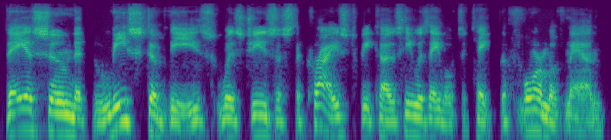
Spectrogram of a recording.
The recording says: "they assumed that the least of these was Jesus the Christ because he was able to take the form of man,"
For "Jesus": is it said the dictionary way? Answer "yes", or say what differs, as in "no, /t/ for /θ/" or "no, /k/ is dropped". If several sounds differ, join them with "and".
yes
